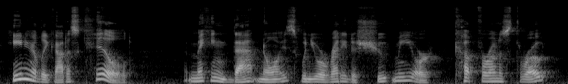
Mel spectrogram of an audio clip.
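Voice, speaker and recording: Man acting young girl, storybook character, raised pitch, blunt, fierce, suspicious, challenging. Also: big pitch swings, moderate pace, lightly acted. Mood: accusing.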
